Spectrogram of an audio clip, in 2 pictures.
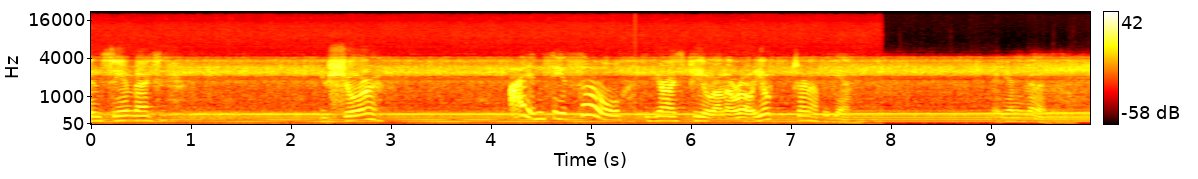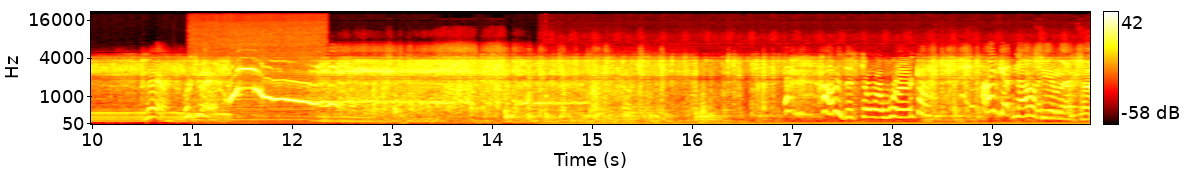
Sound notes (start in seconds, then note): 11.0 screams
